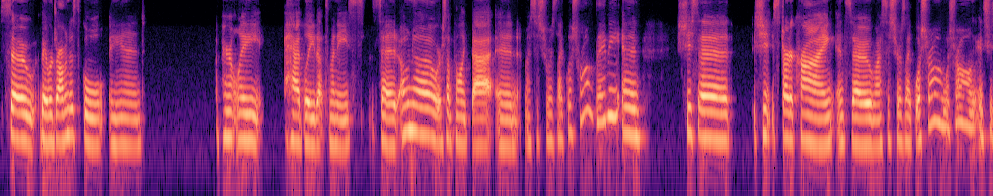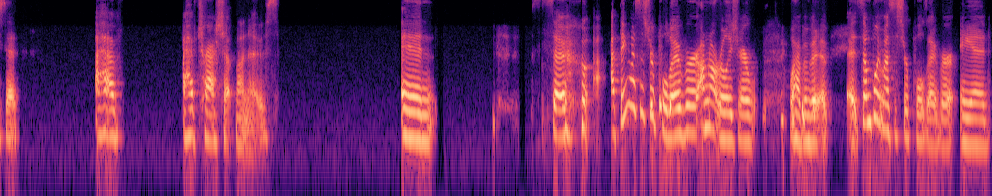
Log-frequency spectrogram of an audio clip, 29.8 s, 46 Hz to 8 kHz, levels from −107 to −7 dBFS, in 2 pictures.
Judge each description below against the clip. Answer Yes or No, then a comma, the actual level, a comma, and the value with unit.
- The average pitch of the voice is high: Yes, high, 205 Hz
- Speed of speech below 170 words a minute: Yes, average, 155 wpm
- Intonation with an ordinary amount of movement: Yes, average, 4.2 semitones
